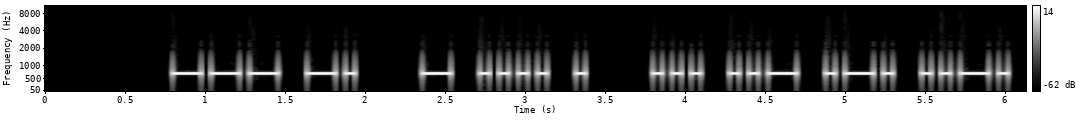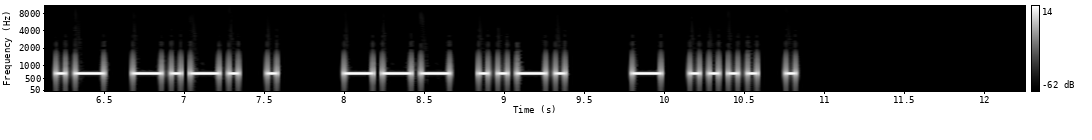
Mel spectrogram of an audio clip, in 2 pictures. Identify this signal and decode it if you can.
Morse code, heard as a keyed tone, about 20 wpm, 700 Hz. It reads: ON THE SURFACE OF THE
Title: Sets of 5 Words Encore 20wpm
